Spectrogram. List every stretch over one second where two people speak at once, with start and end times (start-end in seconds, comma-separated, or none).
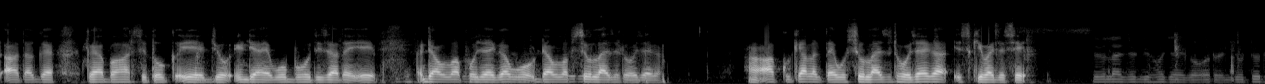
4.6-6.5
